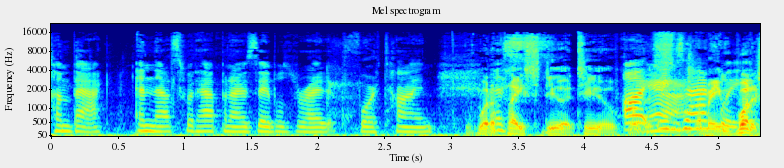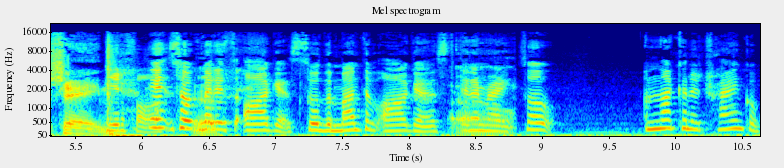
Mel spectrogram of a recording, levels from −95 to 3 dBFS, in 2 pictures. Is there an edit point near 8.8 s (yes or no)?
yes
